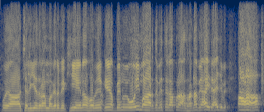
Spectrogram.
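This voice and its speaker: A man playing a fast, excitable young villager. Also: high-pitched, lightly acted. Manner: excitable, quick to threaten. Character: hot-headed young village man, the son. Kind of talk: comic sketch acting.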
